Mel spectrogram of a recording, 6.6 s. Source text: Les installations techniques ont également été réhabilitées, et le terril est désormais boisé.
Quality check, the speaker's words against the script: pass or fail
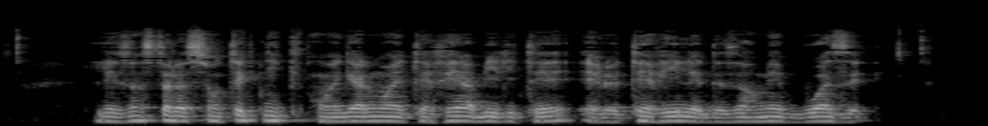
pass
